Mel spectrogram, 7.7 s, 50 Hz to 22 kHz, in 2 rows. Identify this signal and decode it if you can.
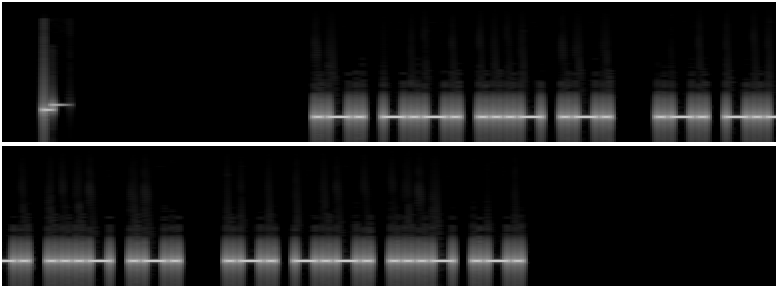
Morse code, heard as a keyed tone, about 34 wpm, 700 Hz. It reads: RCVR RCVR RCVR
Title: Abbreviations Repeated 3x - 35wpm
